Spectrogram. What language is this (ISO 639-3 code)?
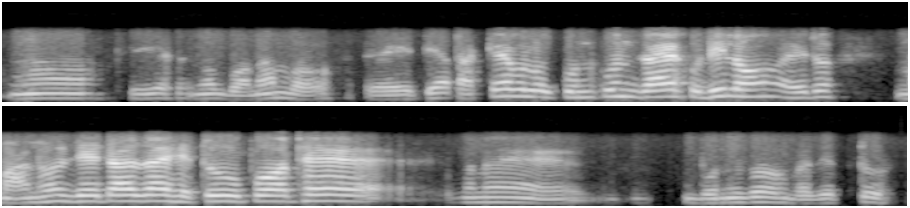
asm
